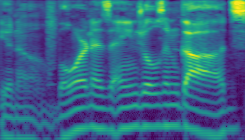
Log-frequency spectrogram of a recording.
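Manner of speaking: low, grand, proud fatherly pronouncing voice. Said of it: "Now you sound like my father".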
